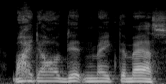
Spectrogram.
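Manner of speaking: put-on light shout, kept conversational. Retelling what the person with the dog said: imitating someone yelling. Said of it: "the person with the dog is yelling at me".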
